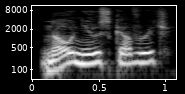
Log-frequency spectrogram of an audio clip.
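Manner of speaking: high-pitched, pleading question. A narrator's reading. Nick echoing the attorney's refusal, pleading. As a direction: echo it in high disbelief, pleading. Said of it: "his voice pleading".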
